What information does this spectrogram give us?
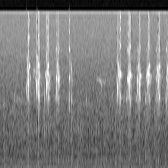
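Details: Osprey at a nest at Loch Garten, Scotland, calling while defending the nest as another osprey returns: a burst of five sharp, high whistled yelps, a pause, then a faster run of seven similar notes.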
